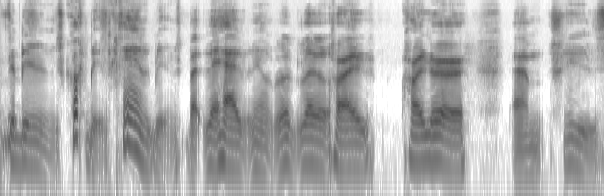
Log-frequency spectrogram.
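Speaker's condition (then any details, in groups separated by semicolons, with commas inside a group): Tongue cancer surgery, tongue graft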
